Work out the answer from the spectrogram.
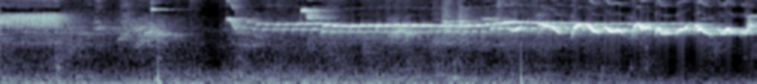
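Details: Held at a breeder's, an ultramarine grosbeak builds a long steady whistled phrase into a fast wavering trill, joined by scattered high chirps and soft clicks.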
